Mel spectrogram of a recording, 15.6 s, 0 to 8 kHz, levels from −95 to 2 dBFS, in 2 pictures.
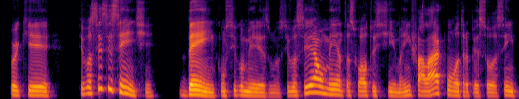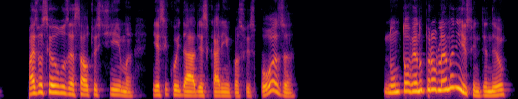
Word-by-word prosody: porque 130 Hz, -2 st, 0 dB, 0.4 s
se 165 Hz, -, -6 dB
você 185 Hz, -, -2 dB
se 320 Hz, -1 st, +1 dB
sente 140 Hz, -, -2 dB, 0.4 s
bem 130 Hz, -4 st, +6 dB
consigo 120 Hz, +3 st, -7 dB
mesmo 105 Hz, -4 st, -3 dB
se 100 Hz, +6 st, -12 dB
você 125 Hz, -, 0 dB
aumenta 155 Hz, -, +1 dB
a -, -, -9 dB
sua 125 Hz, +1 st, -7 dB
autoestima 120 Hz, -3 st, -5 dB
em 130 Hz, -, -3 dB
falar 125 Hz, +8 st, +1 dB
com 140 Hz, -, -4 dB
outra 120 Hz, -2 st, -3 dB
pessoa, 105 Hz, 0 st, -7 dB
assim, 120 Hz, +3 st, -5 dB, 0.5 s
mas 185 Hz, +3 st, +3 dB
você 220 Hz, +1 st, +1 dB
usa 195 Hz, -6 st, +3 dB
essa 155 Hz, +1 st, -2 dB
autoestima 145 Hz, -5 st, -2 dB, 0.3 s
e -, -, -4 dB
esse 135 Hz, +3 st, -3 dB
cuidado 125 Hz, -5 st, +1 dB
e -, -, +3 dB
esse 120 Hz, 0 st, -5 dB
carinho 115 Hz, -1 st, -1 dB
com 105 Hz, 0 st, -6 dB
a -, -, -6 dB
sua 115 Hz, -, -10 dB
esposa 110 Hz, -, -2 dB, 1.3 s
não 215 Hz, +2 st, +3 dB
tô 250 Hz, 0 st, +1 dB
vendo 245 Hz, +3 st, +5 dB
problema 295 Hz, +3 st, +4 dB
nisso, 255 Hz, -, +3 dB
entendeu? 125 Hz, +5 st, 0 dB
130 Hz, 160 wpm, -22 LUFS, 115-180 Hz, 1.3 s, bem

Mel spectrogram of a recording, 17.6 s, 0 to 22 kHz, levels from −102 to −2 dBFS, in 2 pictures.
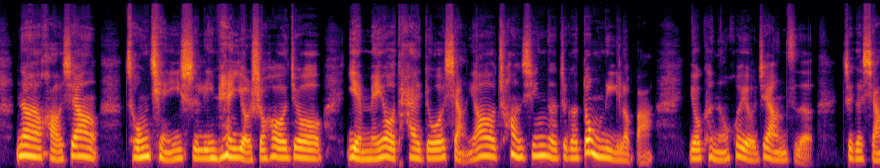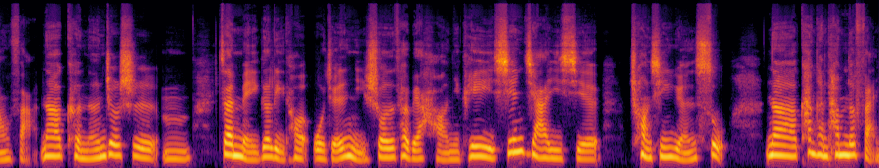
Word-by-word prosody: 那 210 Hz, -2 st, +4 dB
好 150 Hz, -5 st, -3 dB
像 195 Hz, +1 st, +1 dB, 0.2 s
从 185 Hz, +2 st, +2 dB
潜 140 Hz, -8 st, 0 dB
意 155 Hz, -, -4 dB
识 170 Hz, 0 st, +2 dB
里 165 Hz, 0 st, 0 dB
面 185 Hz, +2 st, +3 dB
有 170 Hz, -6 st, +2 dB
时 160 Hz, +4 st, -1 dB
候 180 Hz, 0 st, +1 dB
就 170 Hz, -3 st, 0 dB, 0.2 s
也 180 Hz, -4 st, +3 dB
没 155 Hz, +2 st, -3 dB
有 185 Hz, -2 st, +3 dB
太 175 Hz, +1 st, -4 dB
多 165 Hz, +1 st, 0 dB
想 185 Hz, -, -2 dB
要 200 Hz, 0 st, 0 dB
创 190 Hz, +1 st, -2 dB
新 210 Hz, +4 st, 0 dB
的 175 Hz, -4 st, -1 dB
这 190 Hz, -, -7 dB
个 170 Hz, -1 st, -3 dB
动 240 Hz, -3 st, +4 dB
力 170 Hz, -5 st, -3 dB
了 -, -, -7 dB
吧， -, -, -11 dB, 0.4 s
有 165 Hz, 0 st, 0 dB
可 185 Hz, +3 st, -8 dB
能 140 Hz, -1 st, -6 dB
会 190 Hz, +2 st, -2 dB
有 130 Hz, -, -1 dB
这 130 Hz, -, -4 dB
样 140 Hz, -1 st, -3 dB
子 -, -, -13 dB
的 -, -, -9 dB, 0.3 s
这 175 Hz, -, -5 dB
个 160 Hz, -, -4 dB
想 140 Hz, -1 st, -2 dB
法。 -, -, -10 dB
那 205 Hz, +2 st, +2 dB
可 195 Hz, -2 st, -3 dB
能 160 Hz, +4 st, -1 dB
就 220 Hz, +1 st, +3 dB
是， 185 Hz, -7 st, -1 dB
嗯， 150 Hz, 0 st, -7 dB, 0.3 s
在 235 Hz, -2 st, +6 dB
每 190 Hz, -9 st, +5 dB
一 135 Hz, -, -7 dB
个 195 Hz, -, +2 dB
里 170 Hz, -5 st, 0 dB
头， 160 Hz, +3 st, -4 dB
我 160 Hz, -1 st, -1 dB
觉 150 Hz, 0 st, -2 dB
得 175 Hz, -, +2 dB
你 180 Hz, -10 st, +1 dB
说 185 Hz, +2 st, +1 dB
的 180 Hz, -, +1 dB
特 200 Hz, +1 st, 0 dB
别 160 Hz, -1 st, -2 dB
好， 145 Hz, -3 st, -8 dB
你 145 Hz, +1 st, -7 dB
可 180 Hz, -, -8 dB
以 200 Hz, -3 st, +3 dB
先 275 Hz, -, +4 dB
加 235 Hz, -10 st, +1 dB
一 165 Hz, -1 st, -2 dB
些 155 Hz, -2 st, -1 dB, 0.3 s
创 225 Hz, -7 st, 0 dB
新 190 Hz, +2 st, +1 dB
元 150 Hz, -4 st, -3 dB
素， 220 Hz, -, 0 dB, 0.4 s
那 215 Hz, -2 st, +4 dB
看 280 Hz, +6 st, -1 dB
看 225 Hz, -2 st, +2 dB
他 230 Hz, +3 st, 0 dB
们 225 Hz, -, +7 dB
的 225 Hz, -, +4 dB
反 220 Hz, -, -6 dB
175 Hz, 275 characters per minute, -21 LUFS, 160-205 Hz, 0.4 s, 们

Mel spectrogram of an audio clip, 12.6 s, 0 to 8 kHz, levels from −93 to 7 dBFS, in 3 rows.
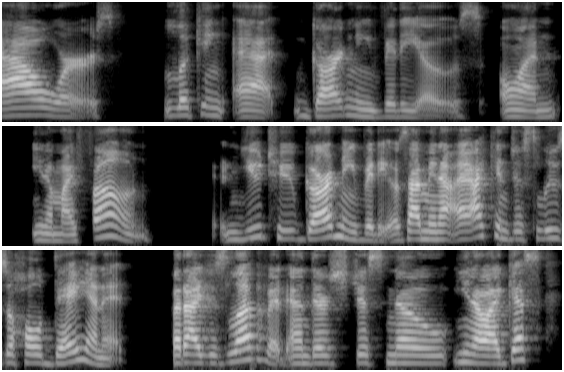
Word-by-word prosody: hours 185 Hz, -1 st, -1 dB, 0.4 s
looking 190 Hz, 0 st, -11 dB
at 160 Hz, 0 st, -3 dB, 0.3 s
gardening 175 Hz, -2 st, -4 dB
videos 155 Hz, -1 st, -12 dB
on, 155 Hz, -1 st, -8 dB, 0.3 s
you 175 Hz, 0 st, -12 dB
know, 160 Hz, -, -7 dB
my 150 Hz, -1 st, -3 dB
phone, 250 Hz, -, -2 dB, 0.5 s
and 180 Hz, 0 st, -17 dB
YouTube 225 Hz, -4 st, -5 dB
gardening 205 Hz, 0 st, +4 dB
videos. 165 Hz, 0 st, -2 dB
I 195 Hz, -, +8 dB
mean, 190 Hz, -1 st, -1 dB
I 190 Hz, +2 st, +6 dB
I -, -, +1 dB
can 250 Hz, -6 st, -8 dB
just 195 Hz, +2 st, -8 dB
lose 215 Hz, +1 st, -8 dB
a 210 Hz, -, -3 dB
whole 205 Hz, -1 st, -3 dB
day 215 Hz, +7 st, 0 dB
in -, -, +1 dB
it, -, -, -5 dB, 0.4 s
but 195 Hz, +1 st, +5 dB
I 205 Hz, 0 st, +8 dB
just 200 Hz, +1 st, -6 dB
love 275 Hz, +4 st, +5 dB
it -, -, -1 dB
and 185 Hz, 0 st, -1 dB
there's 190 Hz, 0 st, 0 dB
just 200 Hz, 0 st, -3 dB
no 190 Hz, -1 st, -2 dB
you 220 Hz, -1 st, -9 dB
know, 190 Hz, -, +7 dB
I 185 Hz, -1 st, +7 dB
guess 270 Hz, +5 st, -1 dB
195 Hz, 185 wpm, -20 LUFS, 180-210 Hz, 0.5 s, I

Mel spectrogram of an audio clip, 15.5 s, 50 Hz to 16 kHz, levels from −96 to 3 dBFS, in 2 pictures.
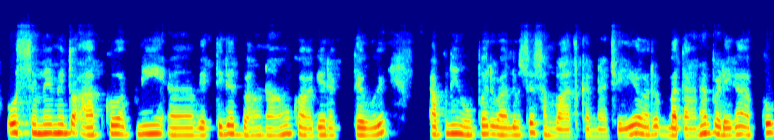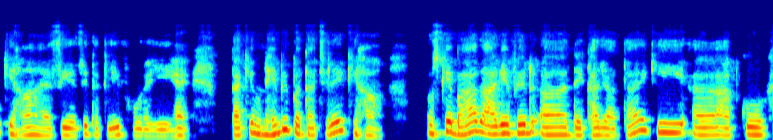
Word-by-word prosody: उस 200 Hz, 0 st, +1 dB
समय 190 Hz, -1 st, +4 dB
में 185 Hz, 0 st, +4 dB
तो 195 Hz, -, +3 dB
आपको 155 Hz, +2 st, +1 dB
अपनी 175 Hz, +3 st, +1 dB
अ, 165 Hz, -4 st, -4 dB, 0.2 s
व्यक्तिगत 165 Hz, +4 st, 0 dB
भावनाओं 145 Hz, +3 st, -3 dB
को 175 Hz, -3 st, -2 dB
आगे 145 Hz, +2 st, -1 dB
रखते 145 Hz, +1 st, -4 dB
हुए 150 Hz, +7 st, +2 dB, 0.5 s
अपने 180 Hz, +3 st, +2 dB
ऊपर 165 Hz, +1 st, 0 dB
वालों 150 Hz, -1 st, +1 dB
से 180 Hz, +7 st, 0 dB
संवाद 140 Hz, -8 st, -4 dB
करना 130 Hz, -1 st, -7 dB
चाहिए 135 Hz, +7 st, 0 dB
और 165 Hz, -2 st, +1 dB
बताना 145 Hz, +4 st, +2 dB
पड़ेगा 160 Hz, -1 st, +1 dB
आपको 155 Hz, +6 st, +2 dB
कि," 180 Hz, -, -2 dB
हाँ, 155 Hz, 0 st, -3 dB
ऐसी-ऐसी 145 Hz, +3 st, -2 dB
तकलीफ़ 150 Hz, +3 st, -3 dB
हो 140 Hz, -, -5 dB
रही 130 Hz, -1 st, -6 dB
है।" 145 Hz, +1 st, -3 dB, 0.4 s
ताकि 150 Hz, +6 st, -1 dB
उन्हें 165 Hz, -1 st, +3 dB
भी 260 Hz, -, +7 dB
पता 165 Hz, -4 st, -3 dB
चले 200 Hz, +8 st, +3 dB
कि 175 Hz, -, -5 dB
हाँ 145 Hz, -4 st, -8 dB, 0.5 s
उसके 180 Hz, +5 st, +4 dB
बाद 205 Hz, +6 st, +2 dB
आगे 175 Hz, +1 st, +5 dB
फिर 185 Hz, +2 st, +4 dB
अ, 155 Hz, -2 st, +2 dB
देखा 150 Hz, 0 st, -2 dB
जाता 145 Hz, +2 st, -4 dB
है 235 Hz, +5 st, +2 dB
कि 205 Hz, -3 st, +1 dB, 0.3 s
अ, -, -, -3 dB
आपको 150 Hz, +1 st, 0 dB
155 Hz, 190 wpm, -23 LUFS, 145-180 Hz, 0.5 s, भी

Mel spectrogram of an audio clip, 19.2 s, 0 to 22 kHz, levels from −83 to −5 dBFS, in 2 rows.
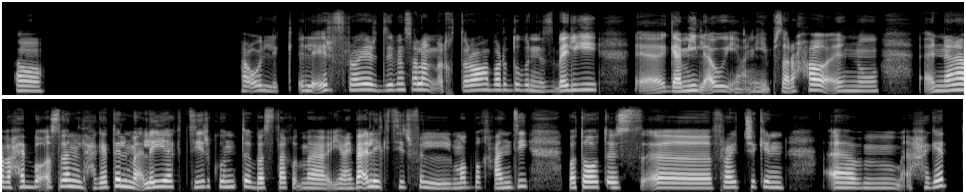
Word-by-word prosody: آه. 200 Hz, -2 st, -1 dB, 2.0 s
هاقول 205 Hz, 0 st, -4 dB
لِك 180 Hz, 0 st, -13 dB, 0.2 s
الair 205 Hz, +2 st, -2 dB
fryer 235 Hz, +1 st, -1 dB
دي 220 Hz, +2 st, -6 dB
مثلًا 245 Hz, 0 st, -2 dB
اختراع 225 Hz, +4 st, 0 dB
برضو 235 Hz, 0 st, -5 dB
بالنسبة 205 Hz, -2 st, +2 dB
لي، 240 Hz, +2 st, +3 dB, 0.4 s
آآ -, -, -1 dB
جميل 195 Hz, +4 st, +4 dB
أوي، 195 Hz, -1 st, 0 dB
يعني 85 Hz, -1 st, -9 dB
بصراحة 230 Hz, -, +1 dB
إنّه 195 Hz, 0 st, -8 dB, 0.5 s
إن 205 Hz, +2 st, -4 dB
أنا 235 Hz, +3 st, +6 dB
باحب 230 Hz, +1 st, 0 dB
أصلًا 260 Hz, 0 st, +2 dB
الحاجات 220 Hz, +2 st, -1 dB
المقلية 240 Hz, -1 st, +4 dB
كتير، 240 Hz, 0 st, -3 dB
كنت 245 Hz, 0 st, -4 dB
باستخد 210 Hz, -2 st, -2 dB
آآ، 190 Hz, -2 st, +3 dB
يعني 185 Hz, 0 st, -1 dB
باقلي 240 Hz, +2 st, +6 dB
كتير 230 Hz, 0 st, -8 dB
في 230 Hz, -, -4 dB
المطبخ 205 Hz, +1 st, -4 dB
عندي 215 Hz, +6 st, 0 dB, 0.4 s
بطاطس، 220 Hz, 0 st, +1 dB
آآ 200 Hz, -1 st, +4 dB
fried 220 Hz, +3 st, -1 dB, 0.2 s
chicken 225 Hz, -3 st, -3 dB, 0.5 s
آمم، 195 Hz, -2 st, -1 dB
حاجات 245 Hz, +7 st, -1 dB
215 Hz, 120 wpm, -24 LUFS, 200-235 Hz, 2.0 s, أنا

